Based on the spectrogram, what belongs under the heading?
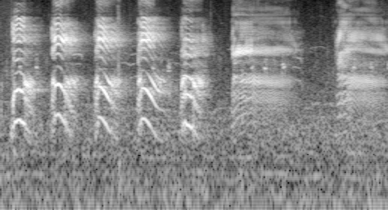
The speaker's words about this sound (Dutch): En moet je horen, beluga's zijn de hele dag met elkaar aan het kletsen. Het zijn echt super sociale dieren. Geen wonder dat ze ook wel de kanaries van de zee worden genoemd.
